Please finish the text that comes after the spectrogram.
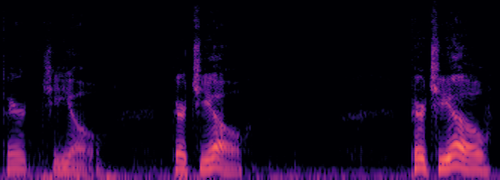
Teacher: got to accent stress the last syllable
